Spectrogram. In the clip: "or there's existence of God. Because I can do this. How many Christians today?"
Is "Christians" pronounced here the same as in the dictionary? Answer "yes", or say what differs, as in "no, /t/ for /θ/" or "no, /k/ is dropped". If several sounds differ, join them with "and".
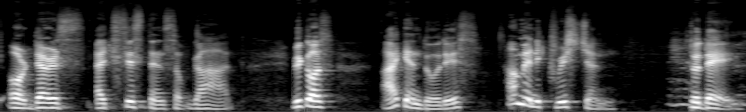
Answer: no, /z/ is dropped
